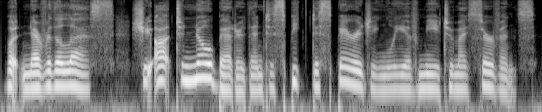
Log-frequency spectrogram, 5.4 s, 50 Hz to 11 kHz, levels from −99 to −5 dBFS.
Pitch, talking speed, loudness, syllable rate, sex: 170 Hz, 175 wpm, -21 LUFS, 5.0 syllables/s, female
